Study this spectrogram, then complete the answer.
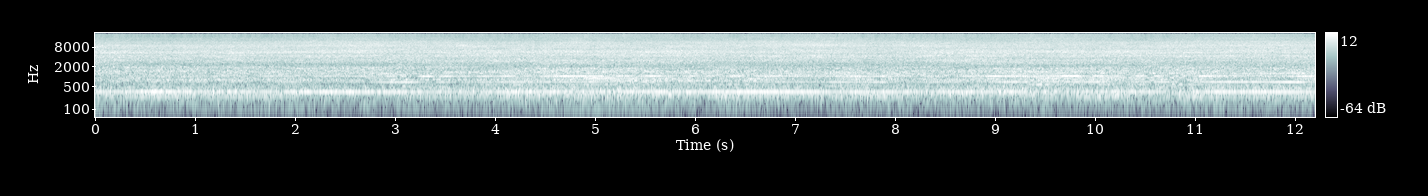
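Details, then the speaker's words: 2002 Hoover PowerMax II U5246-940 upright vacuum with 12 amp Elite motor, after motor work: loud, steady high-pitched whine with hard rushing airflow from a high-RPM motor and 20-blade fan impeller, no surging or rattles; normal healthy running. "runs amazing, has amazing amounts of airflow. If anyone remembers these 12 amp motors, while running at a much higher RPM, they also use a 20 blade fan impeller."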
